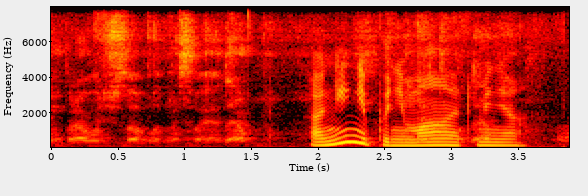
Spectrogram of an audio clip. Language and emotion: Russian, sad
